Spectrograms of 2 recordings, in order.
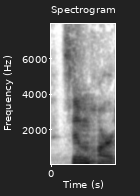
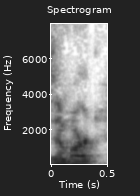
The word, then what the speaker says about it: Szimhart: His name is Joe Zimart. His last name is spelled S Z I M H A R T pronounced Zimart.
